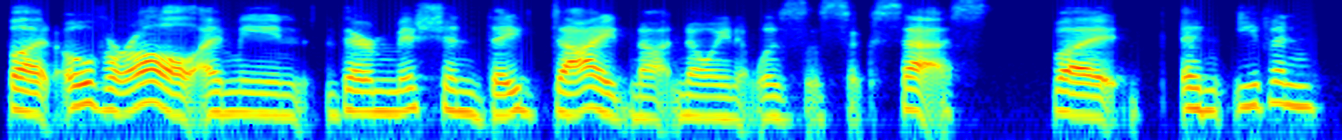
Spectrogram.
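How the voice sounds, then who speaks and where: A woman's voice: on the low side, no echo, highs cut off. A woman talking as a podcast guest in a casual chat, enthusiastic and rambling in long trailing asides.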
